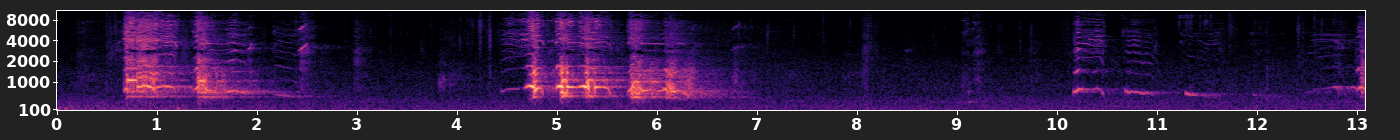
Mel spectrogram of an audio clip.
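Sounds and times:
shepherd dog yelping: 0.7s - 2.5s, 4.6s - 6.5s, 12.6s - 13.0s.

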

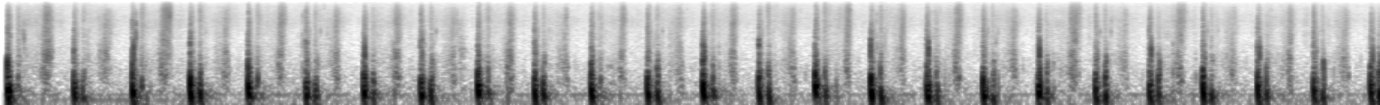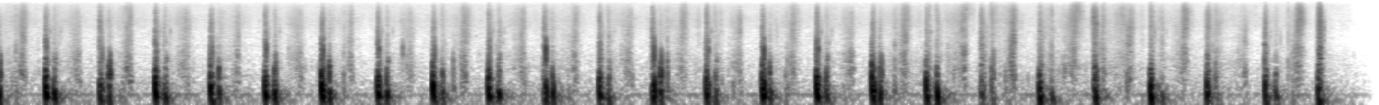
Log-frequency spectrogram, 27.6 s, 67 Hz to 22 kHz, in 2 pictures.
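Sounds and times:
men's business shoes walking at a very fast pace on grass: 0.1s - 27.2s.

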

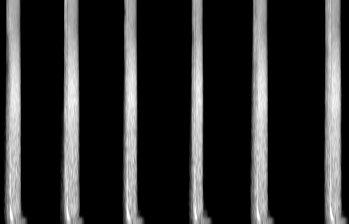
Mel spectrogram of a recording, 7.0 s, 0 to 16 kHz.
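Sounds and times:
punch slap hit: 0.2s - 0.5s, 1.3s - 1.6s, 2.5s - 2.8s, 3.9s - 4.1s, 5.1s - 5.4s, 6.6s - 6.9s.

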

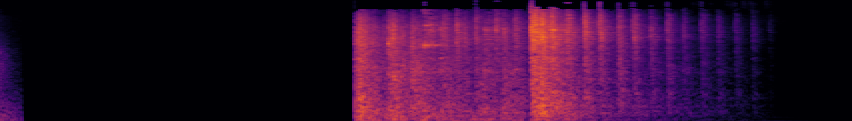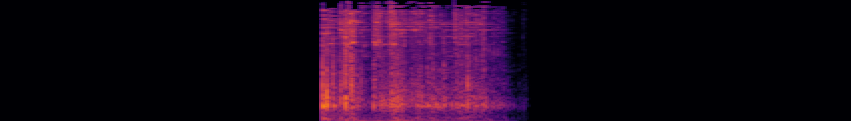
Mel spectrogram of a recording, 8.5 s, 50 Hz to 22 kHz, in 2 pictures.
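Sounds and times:
cartoon metallic ringout thump rattle ratchet bang: 1.8s - 3.6s, 5.9s - 6.8s.

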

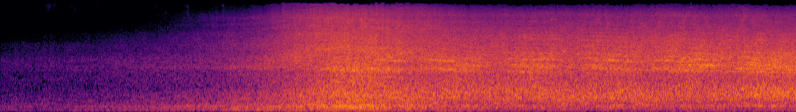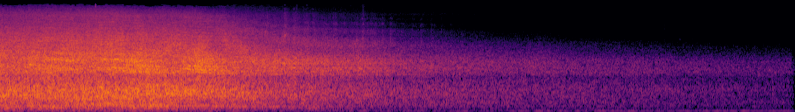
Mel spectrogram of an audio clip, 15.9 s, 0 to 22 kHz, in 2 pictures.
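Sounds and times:
train passing fast: 0.0s - 15.8s.

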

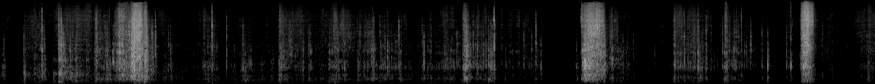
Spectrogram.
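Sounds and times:
paper moving at home or office: 0.3s - 1.6s, 5.8s - 6.2s, 7.3s - 8.2s.

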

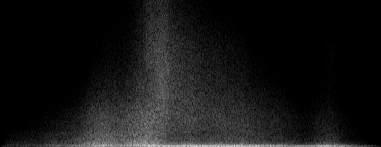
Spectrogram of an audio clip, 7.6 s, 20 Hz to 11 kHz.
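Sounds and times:
whoosh of something flying: 1.4s - 7.4s
explosion: 2.3s - 7.2s.

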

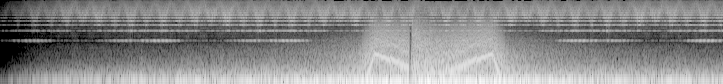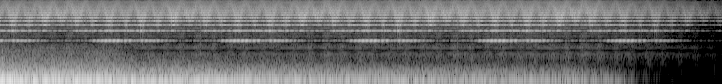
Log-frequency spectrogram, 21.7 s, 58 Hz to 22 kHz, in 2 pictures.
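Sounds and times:
reversed boom: 2.6s - 11.5s.

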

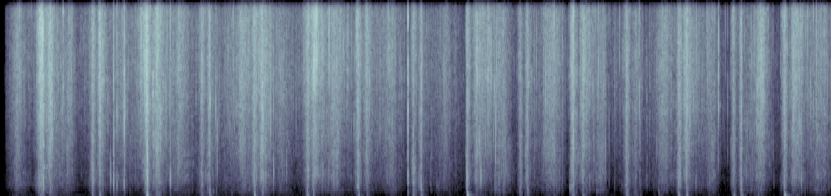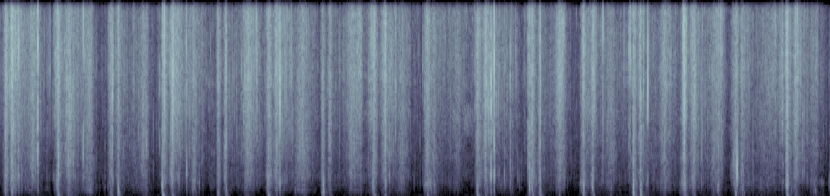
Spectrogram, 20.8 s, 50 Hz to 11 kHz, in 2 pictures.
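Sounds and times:
light shoes walking at fast pace in forest: 0.2s - 20.4s.

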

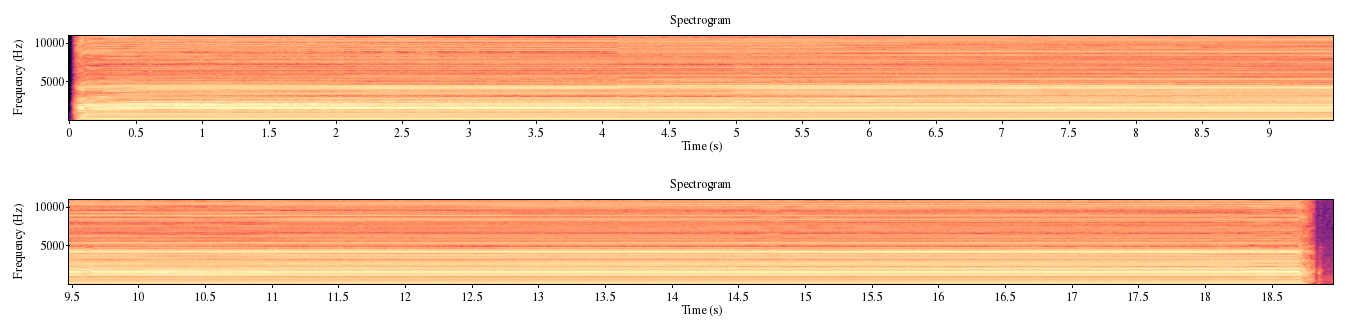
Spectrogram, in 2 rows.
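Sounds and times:
electric shaver: 0.0s - 18.9s.

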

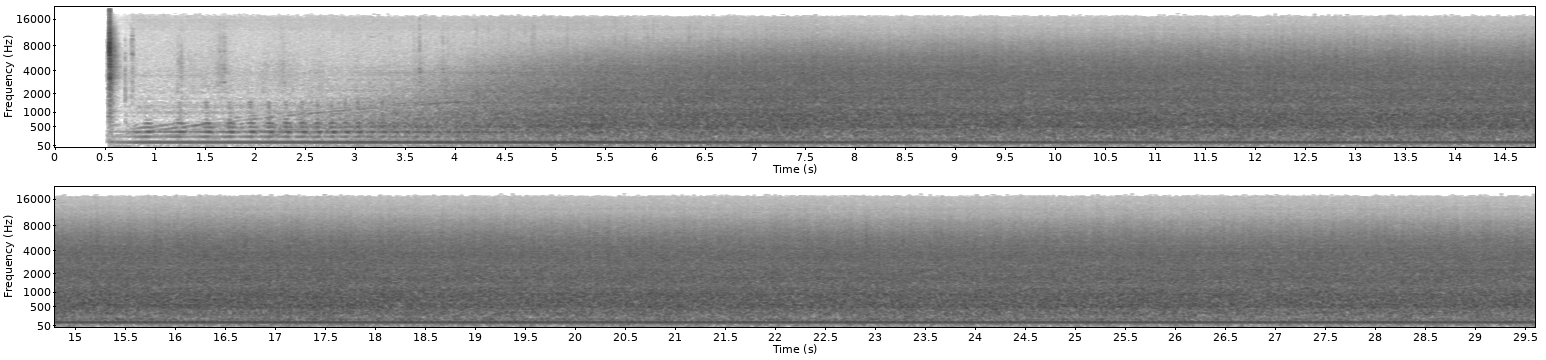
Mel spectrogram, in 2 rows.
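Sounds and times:
air conditioning: 0.5s - 29.5s.

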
